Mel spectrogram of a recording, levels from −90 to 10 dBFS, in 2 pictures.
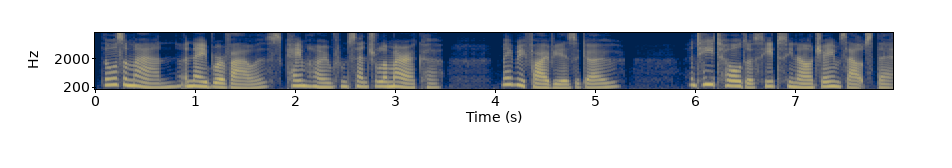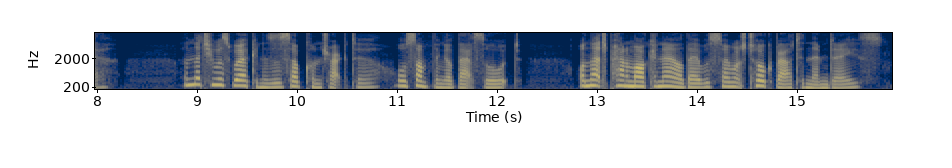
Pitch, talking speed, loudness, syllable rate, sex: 225 Hz, 205 wpm, -19 LUFS, 5.6 syllables/s, female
